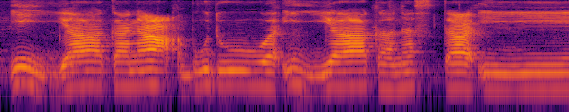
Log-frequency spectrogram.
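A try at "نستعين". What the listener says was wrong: ता को एकदम लाइट, तईन। आइन का मखरज सही करो, तईन। फिर से इय्याका नअबुदु व इय्याका नस्तईन। ये दो को खींचना नहीं है, नअबुदु व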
